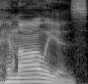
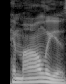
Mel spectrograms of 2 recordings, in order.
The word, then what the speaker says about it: Himalayas: a major new report Himalayas so that's what most people pronounce is the Himalayas Himalayas that's how you actually say it chat every day's a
